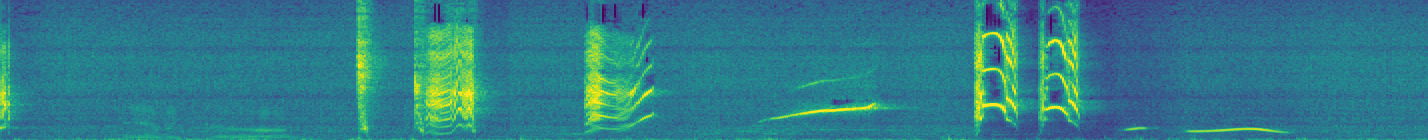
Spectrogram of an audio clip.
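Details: Pet Indian ringneck parakeet making harsh squawks and a few clear whistled notes with short pauses, plus low background hum.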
